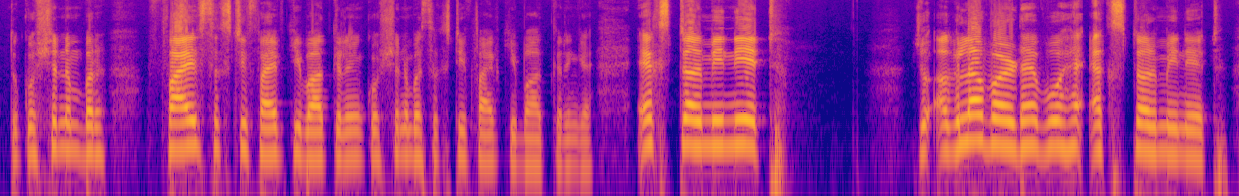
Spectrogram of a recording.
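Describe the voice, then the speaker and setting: A man leads a vocabulary lesson for exam takers. His voice sits high for a man and sounds smooth and clear. He keeps checking in with rhetorical questions and repeats every word. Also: darkish tone, no room sound. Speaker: vocabulary teacher.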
